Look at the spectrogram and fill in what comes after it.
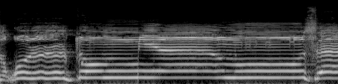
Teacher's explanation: وَإِذْ قُلْتُمْ قاف پر پڑھا جائے گا، لام ساکن پر قلقلہ نہیں کرنا. میم ساکن کے بعد یا ہے، اظہار شفی ہوگا، غنہ نہیں ہوگا. یا موسیٰ، یا واو مدہ اور پھر سا تینوں ایک ایک الف کے برابر کھینچ کر پڑھے جائیں گے.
